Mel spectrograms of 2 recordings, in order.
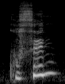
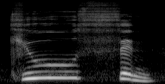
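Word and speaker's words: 九千: this is number nine we can pronounce ku or q but do you imagine which one we say kusen or kyusen well nine thousand we say q sen we don't use ku because we didn't use shi so here we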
